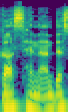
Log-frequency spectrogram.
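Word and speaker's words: Hernández: And then, of course, we have Milan Skriniar, Lucas Hernandez, because I think that the pronunciation is Spanish, Marco Asensio, Lee Kang-in, already injured.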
